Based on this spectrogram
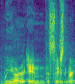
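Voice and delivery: ordinary talk, nothing marked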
